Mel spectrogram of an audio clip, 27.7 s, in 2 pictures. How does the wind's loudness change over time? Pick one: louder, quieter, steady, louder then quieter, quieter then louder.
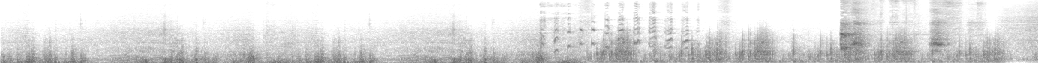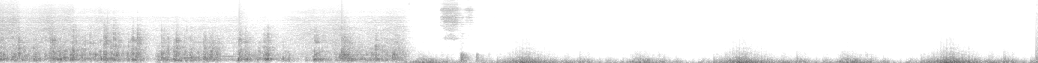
quieter.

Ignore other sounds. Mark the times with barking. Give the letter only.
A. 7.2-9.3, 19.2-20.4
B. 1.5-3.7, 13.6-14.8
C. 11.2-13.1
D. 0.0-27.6
C.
